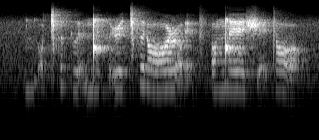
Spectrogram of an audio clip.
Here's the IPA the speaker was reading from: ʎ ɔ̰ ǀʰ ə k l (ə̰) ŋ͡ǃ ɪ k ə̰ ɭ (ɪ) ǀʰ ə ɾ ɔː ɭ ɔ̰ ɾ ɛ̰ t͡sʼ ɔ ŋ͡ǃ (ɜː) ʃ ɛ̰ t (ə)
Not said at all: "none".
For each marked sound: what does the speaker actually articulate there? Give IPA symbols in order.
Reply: ə̰, ɪ, ɛː, ɔ

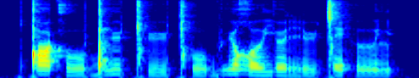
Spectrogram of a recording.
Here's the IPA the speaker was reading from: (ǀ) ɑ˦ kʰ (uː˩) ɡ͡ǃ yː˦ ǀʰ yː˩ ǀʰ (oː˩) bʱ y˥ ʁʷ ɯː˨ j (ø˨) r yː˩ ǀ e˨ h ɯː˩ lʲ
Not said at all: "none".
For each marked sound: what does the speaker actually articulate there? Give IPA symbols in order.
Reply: ǃ, uː˩, uː˩, ø˨

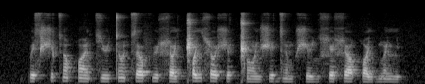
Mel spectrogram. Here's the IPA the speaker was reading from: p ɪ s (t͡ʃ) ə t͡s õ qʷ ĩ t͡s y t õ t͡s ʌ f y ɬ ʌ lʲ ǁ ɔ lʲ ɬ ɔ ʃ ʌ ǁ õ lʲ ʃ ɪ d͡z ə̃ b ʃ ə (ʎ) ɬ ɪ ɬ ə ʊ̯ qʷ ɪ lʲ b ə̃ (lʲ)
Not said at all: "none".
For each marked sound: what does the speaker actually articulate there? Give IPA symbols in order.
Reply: ʃ, ʎ, lʲ

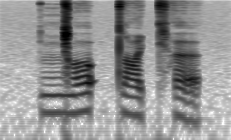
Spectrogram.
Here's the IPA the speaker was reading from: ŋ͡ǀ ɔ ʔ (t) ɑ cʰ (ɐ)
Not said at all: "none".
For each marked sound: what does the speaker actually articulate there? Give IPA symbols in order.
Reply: t, ɐ

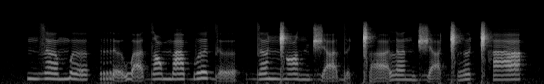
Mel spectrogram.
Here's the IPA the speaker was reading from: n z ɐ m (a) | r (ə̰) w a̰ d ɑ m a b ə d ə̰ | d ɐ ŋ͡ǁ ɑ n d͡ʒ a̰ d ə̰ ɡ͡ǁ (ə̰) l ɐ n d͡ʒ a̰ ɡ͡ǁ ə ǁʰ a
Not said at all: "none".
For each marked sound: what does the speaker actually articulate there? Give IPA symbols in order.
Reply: ə, ə̰, a̰

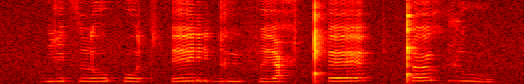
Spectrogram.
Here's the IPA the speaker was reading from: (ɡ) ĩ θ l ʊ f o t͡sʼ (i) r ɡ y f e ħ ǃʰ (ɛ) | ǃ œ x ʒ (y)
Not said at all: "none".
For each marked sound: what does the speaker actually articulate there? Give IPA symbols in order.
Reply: ɡ, e, ɛ, u

